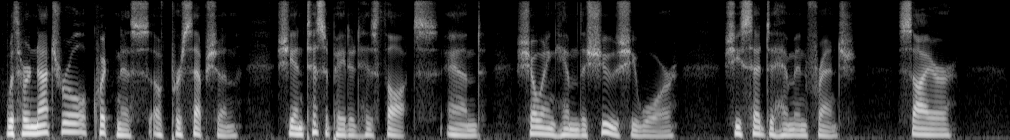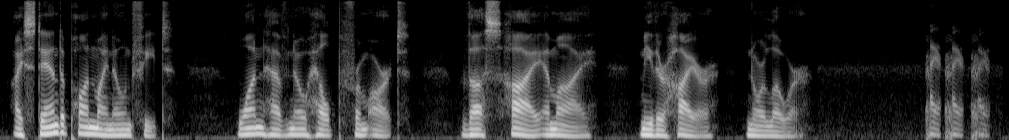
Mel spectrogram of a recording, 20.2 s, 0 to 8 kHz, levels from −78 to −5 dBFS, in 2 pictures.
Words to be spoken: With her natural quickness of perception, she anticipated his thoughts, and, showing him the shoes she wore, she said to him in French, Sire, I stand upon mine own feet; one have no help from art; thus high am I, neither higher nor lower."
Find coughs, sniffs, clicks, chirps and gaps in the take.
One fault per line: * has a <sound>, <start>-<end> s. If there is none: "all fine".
* has a laugh, 19.4-20.0 s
